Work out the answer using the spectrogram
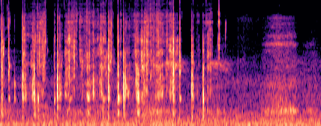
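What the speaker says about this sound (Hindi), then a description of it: "जो भी आपके पास फंगिसाइड है उसको पानी में इस तरह करके पहले घोल लीजिएगा अच्छी तरीके से।" Fungicide is stirred into water in a mug to dissolve it, making quick, irregular clinks and liquid swishes close by for about three seconds before trailing into a quiet hiss.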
